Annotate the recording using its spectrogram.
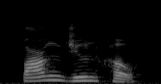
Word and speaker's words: Bong Joon Ho: It is Bong Joon Ho.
